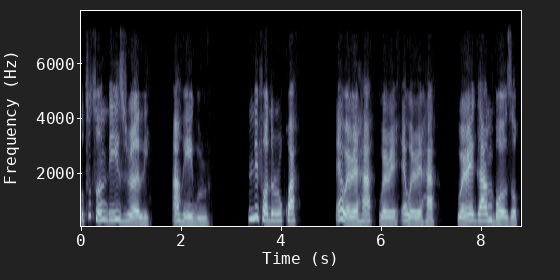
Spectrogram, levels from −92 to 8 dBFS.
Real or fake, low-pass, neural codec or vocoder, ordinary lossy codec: fake; 7.2 kHz; codec, 16 kHz, 4 kbps, FunCodec, trained on Chinese and English, 50 frames a second; none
